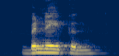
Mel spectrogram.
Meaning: 1. fearful, timid 2. petty, narrow-minded
- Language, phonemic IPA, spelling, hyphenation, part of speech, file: Dutch, /bəˈneː.pə(n)/, benepen, be‧ne‧pen, adjective, Nl-benepen.ogg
